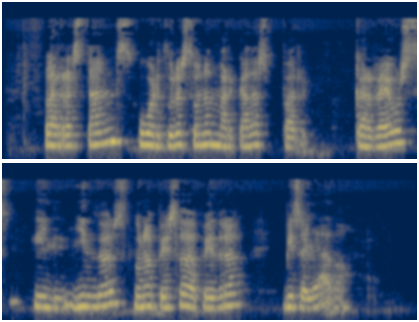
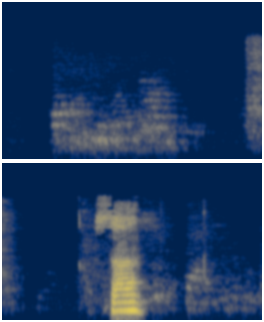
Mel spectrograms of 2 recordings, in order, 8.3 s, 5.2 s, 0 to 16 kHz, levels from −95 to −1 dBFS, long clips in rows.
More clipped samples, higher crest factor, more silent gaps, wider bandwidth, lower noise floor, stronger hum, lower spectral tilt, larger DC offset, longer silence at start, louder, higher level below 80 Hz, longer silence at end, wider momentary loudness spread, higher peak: neither; second, 18 dB vs 24 dB; neither; first, 11.5 kHz vs 8 kHz; second, -68 dBFS vs -84 dBFS; neither; second, -3.5 dB/octave vs -6 dB/octave; neither; second, 0.45 s vs 3.55 s; second, -28 LUFS vs -19 LUFS; second, -72 dBFS vs -60 dBFS; second, 0.65 s vs 1.2 s; second, 10 LU vs 30 LU; second, -10 dBFS vs -2 dBFS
